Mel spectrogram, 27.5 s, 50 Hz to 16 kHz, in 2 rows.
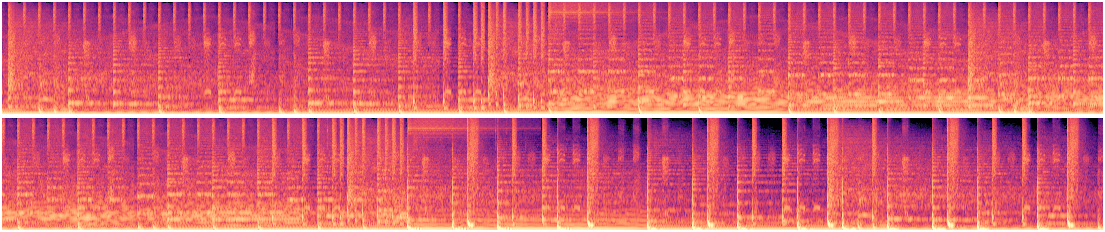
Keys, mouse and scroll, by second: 1.0 click, 2.1 click, 7.6 scroll up 1, 9.1 ctrl+click, 10.7 click, 11.1 double click, 11.9 ctrl+click, 13.3 ctrl+r, 13.8 click, 14.1 double click, 14.9 scroll down 1, 16.3 F4, 17.9 F9, 19.7 click, 20.5 scroll up 1, 21.3 ctrl+click, 22.3 click, 23.3 scroll down 1, 25.0 click, 26.4 click.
